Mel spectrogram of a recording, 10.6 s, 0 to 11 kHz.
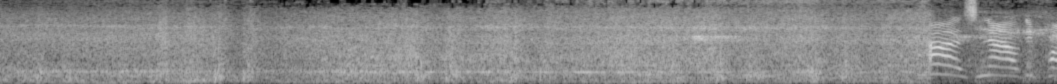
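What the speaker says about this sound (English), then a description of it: "now coming into the platform is a 195, 195, 113, working terminating at Leeds" A class 195 train pulls into a Leeds platform: a loud, steady rumble with clattering wheels and squealing brake tones, ending in rising and falling high-pitched squeals as it slows.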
